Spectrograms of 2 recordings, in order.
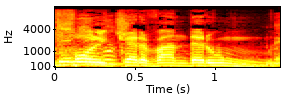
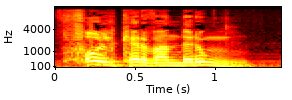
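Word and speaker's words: Völkerwanderung: Volker Wanderung. – Jamás podría haberlo pronunciado de esa forma. Maravilloso. ¿Cómo es? – Volker Wanderung.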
